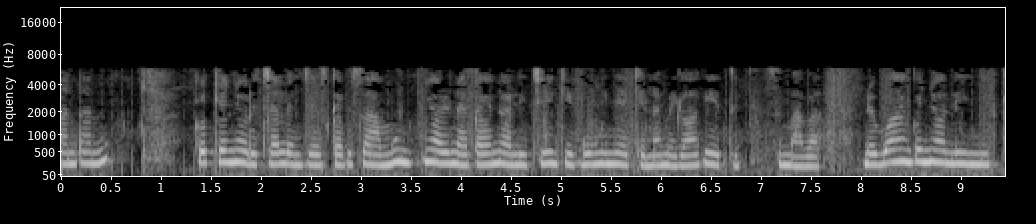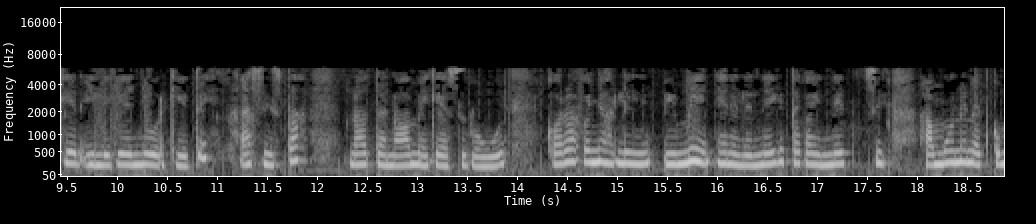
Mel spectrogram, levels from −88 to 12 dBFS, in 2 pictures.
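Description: Wi-Fi interference runs throughout, a faint ticking roughly ten times a second, about 30 dB below the speech, seen as thin vertical lines spaced 102.4 ms apart. Also throughout, the speech sounds watery and swirly, with nothing above 5.8 kHz, a flat spectrogram ceiling. This is likely MP3 compression at a bitrate near 27 kbps.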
